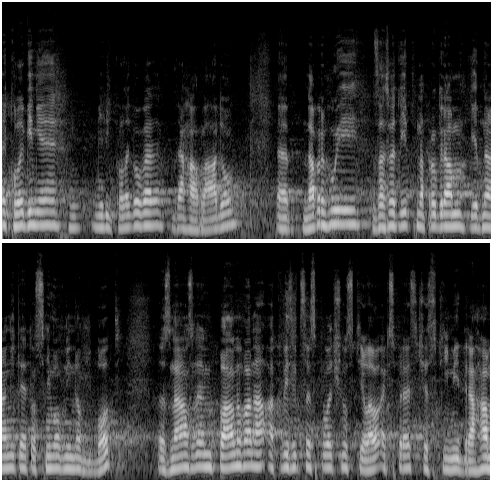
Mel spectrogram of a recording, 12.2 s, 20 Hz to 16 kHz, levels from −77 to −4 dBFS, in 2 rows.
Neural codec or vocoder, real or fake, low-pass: codec, 44.1 kHz, 3.4 kbps, Pupu-Codec; fake; 14.4 kHz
